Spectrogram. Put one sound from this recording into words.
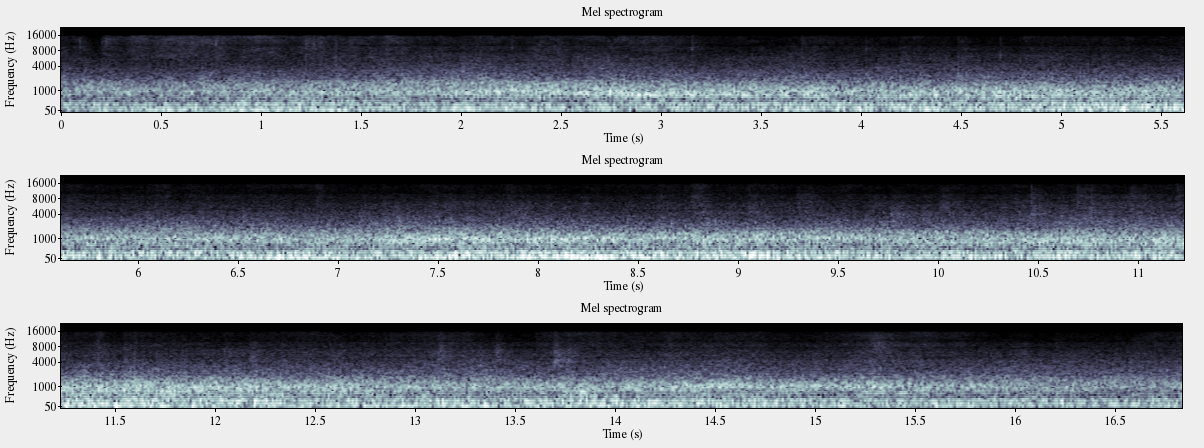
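Traffic hums steadily on a nearby road.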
